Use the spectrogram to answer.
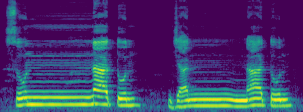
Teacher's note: করে ধরে রেখে এক থেকে দুই আলিফ টন গুনা করবেন আর নুনের গুনাটা জিহ্বার আগা তার বরাবর উপরের তালো সঙ্গে লাগিয়ে গুন্নাটা আদায় করবেন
